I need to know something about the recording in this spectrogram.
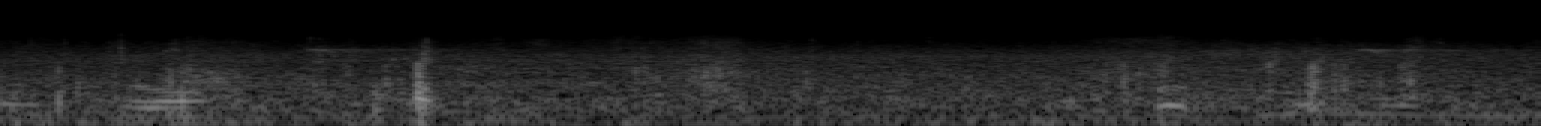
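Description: Monkeys scuffle and tumble on dry ground.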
